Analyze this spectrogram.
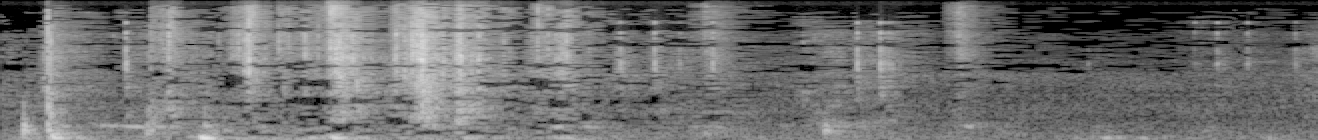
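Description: Trading cards being handled, shuffled and laid down on a wooden table: a quick run of clicks, taps and rustles for the first few seconds, then sparser, fainter handling.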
